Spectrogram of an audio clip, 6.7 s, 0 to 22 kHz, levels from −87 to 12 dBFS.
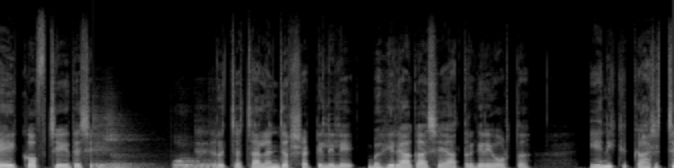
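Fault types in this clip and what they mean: Switch to a distant microphone: The close microphone's feed likely dropped out, leaving a mic further from the talker to carry the speech. From 0.92 to 2.17 s, right after "ഓഫ് ചെയ്ത" and until "ചലഞ്ചർ ഷട്ടിലിലെ ബഹിരാകാശയാത്രികരെ ഓർത്ത്", the voice abruptly turns hollow and roomy with thinner bass, falls roughly 10 dB in level, and sits on a room-noise floor some 35 dB below the speech, before snapping back to the close sound.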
